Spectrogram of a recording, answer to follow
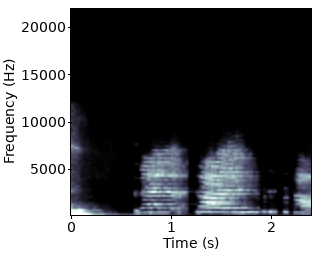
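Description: A high-pitched voice, like a child's, holding two steady sung notes, the second a little longer than the first, quieter than the lecture speech around it.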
